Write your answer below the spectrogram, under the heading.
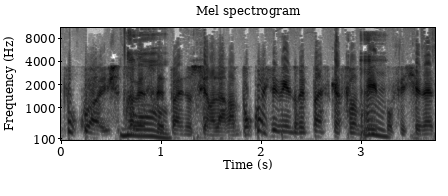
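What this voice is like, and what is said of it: Corsican accent. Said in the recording (French): “vous reprenez votre accent corse ... il a toujours l'accent corse”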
